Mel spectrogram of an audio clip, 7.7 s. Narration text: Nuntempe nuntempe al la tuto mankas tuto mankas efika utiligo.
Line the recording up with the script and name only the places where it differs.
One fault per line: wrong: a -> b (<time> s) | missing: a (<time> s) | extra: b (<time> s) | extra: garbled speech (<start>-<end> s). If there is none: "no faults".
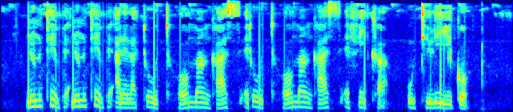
no faults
